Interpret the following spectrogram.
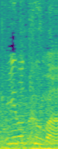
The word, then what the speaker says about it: Rilakkuma: Rilakkuma.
